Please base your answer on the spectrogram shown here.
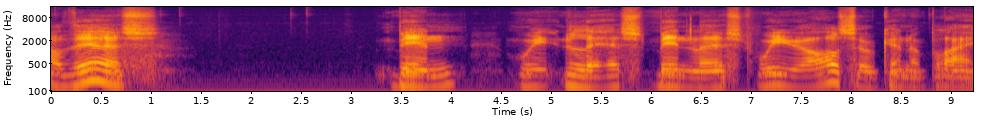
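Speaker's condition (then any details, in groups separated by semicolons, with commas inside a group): ALS; abnormally slow voice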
